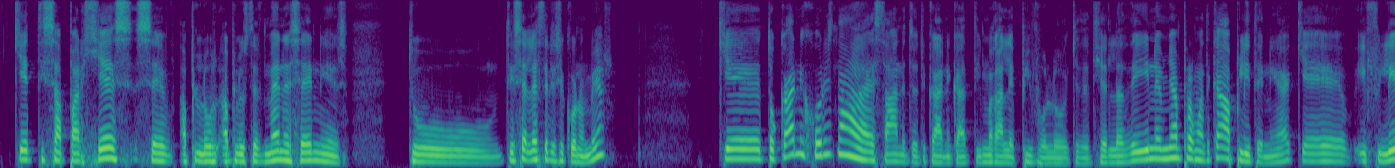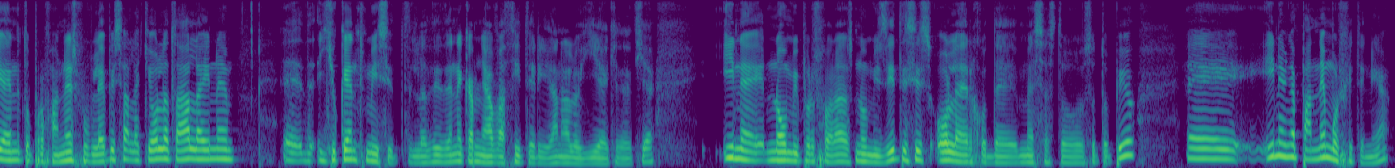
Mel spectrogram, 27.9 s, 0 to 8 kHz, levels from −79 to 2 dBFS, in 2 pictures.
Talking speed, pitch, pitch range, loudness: 150 wpm, 135 Hz, 115-165 Hz, -22 LUFS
